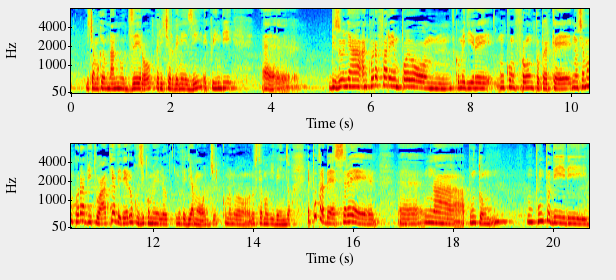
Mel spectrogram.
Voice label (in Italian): intervista breve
